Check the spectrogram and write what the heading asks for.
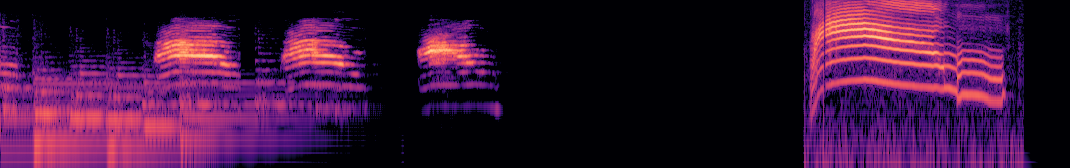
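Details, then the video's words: Domestic cat uttering three short meows over fading background music, then after a silent pause one long, loud, wavering meow that drops at the end. "cat sound effect"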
